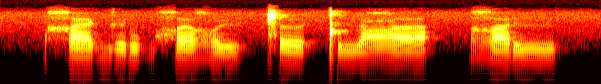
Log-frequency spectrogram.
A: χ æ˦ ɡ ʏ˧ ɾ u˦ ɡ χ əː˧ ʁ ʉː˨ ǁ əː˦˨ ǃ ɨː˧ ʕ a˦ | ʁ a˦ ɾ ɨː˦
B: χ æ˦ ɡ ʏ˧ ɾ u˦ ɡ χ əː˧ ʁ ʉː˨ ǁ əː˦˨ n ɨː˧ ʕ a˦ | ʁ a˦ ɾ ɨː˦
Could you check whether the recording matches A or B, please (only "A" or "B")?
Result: A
